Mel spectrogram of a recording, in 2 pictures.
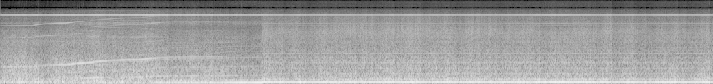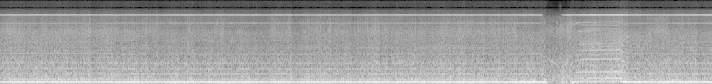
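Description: Electric motor and propeller of a Skywalker FPV model plane, heard from its onboard camera: a steady buzzing drone with a faint high whine above it. The pitch climbs through the first few seconds, settles about five seconds in, and drops briefly near the end before coming back.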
